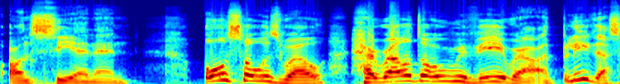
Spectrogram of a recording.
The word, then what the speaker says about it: Geraldo Rivera: Also as well, Geraldo Rivera, I believe that's how you say his name,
